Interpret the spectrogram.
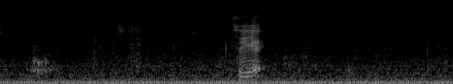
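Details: An African grey parrot, re-homed seven weeks earlier, gives a short, bright, speech-like call summoning the household dog to come and eat, his first time calling her.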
